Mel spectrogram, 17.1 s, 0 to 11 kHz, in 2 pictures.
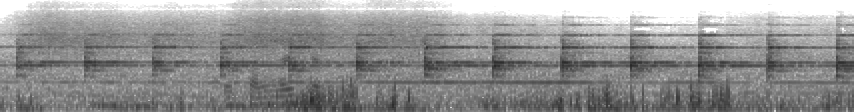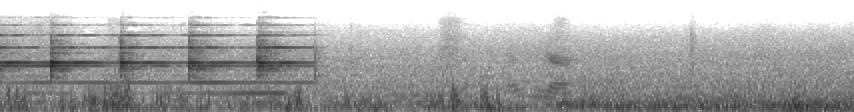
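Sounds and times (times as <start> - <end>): train warning bell ringing: 0.0 - 11.8
low rumble of train cars: 0.0 - 17.0.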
